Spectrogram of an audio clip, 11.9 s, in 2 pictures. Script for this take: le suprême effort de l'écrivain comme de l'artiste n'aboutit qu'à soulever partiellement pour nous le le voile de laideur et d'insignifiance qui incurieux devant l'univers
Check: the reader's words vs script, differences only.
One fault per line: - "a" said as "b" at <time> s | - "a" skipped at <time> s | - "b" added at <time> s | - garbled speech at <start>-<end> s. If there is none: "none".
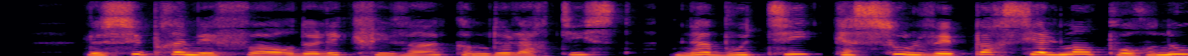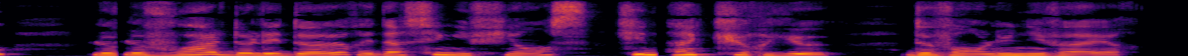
none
